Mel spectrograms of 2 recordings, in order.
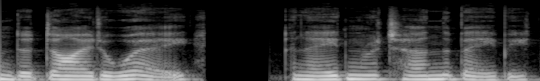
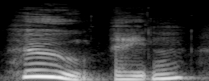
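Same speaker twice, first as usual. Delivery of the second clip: perplexed; 7 semitones higher, 4 dB louder than usual. A narrator's reading.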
